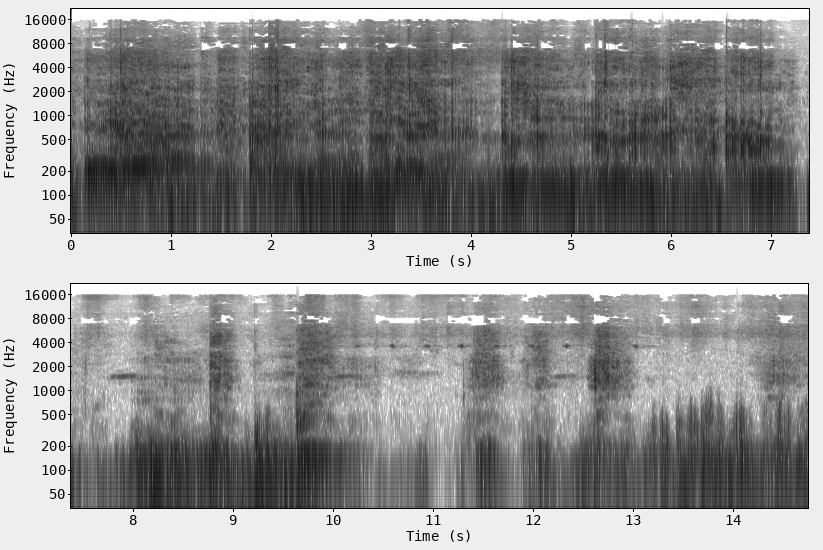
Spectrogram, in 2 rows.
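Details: Dark-maned male lions clash for dominance at Kareiga, South Africa, 6 October 2024: about seven seconds of loud, continuous, throaty roaring and snarling, then quieter broken growls, short pauses and scattered scuffling clicks.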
